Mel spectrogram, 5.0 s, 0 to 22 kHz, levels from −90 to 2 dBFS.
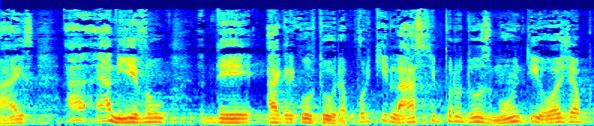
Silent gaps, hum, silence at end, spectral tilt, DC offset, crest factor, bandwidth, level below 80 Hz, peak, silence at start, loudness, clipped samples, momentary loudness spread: none; none; 0 s; -5 dB/octave; under 0.1%; 16 dB; 17 kHz; -48 dBFS; -2 dBFS; 0 s; -19 LUFS; under 0.1%; 9 LU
